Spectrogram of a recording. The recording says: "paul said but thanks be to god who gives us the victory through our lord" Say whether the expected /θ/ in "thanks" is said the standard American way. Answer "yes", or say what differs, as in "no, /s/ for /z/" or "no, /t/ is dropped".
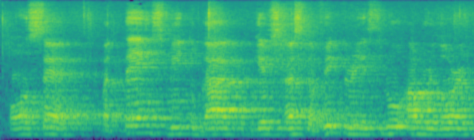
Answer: no, /t/ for /θ/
